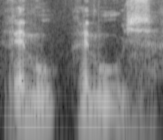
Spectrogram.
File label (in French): "raimou", patois jura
